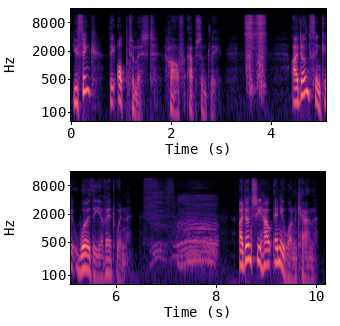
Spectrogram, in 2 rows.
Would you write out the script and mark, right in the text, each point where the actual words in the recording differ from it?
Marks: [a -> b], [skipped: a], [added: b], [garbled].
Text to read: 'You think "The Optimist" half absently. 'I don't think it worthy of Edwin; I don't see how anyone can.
'You think "The Optimist" half absently. 'I don't think it worthy of Edwin; I don't see how anyone can.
